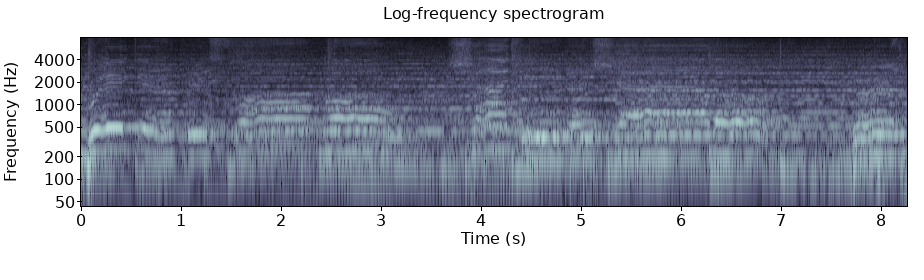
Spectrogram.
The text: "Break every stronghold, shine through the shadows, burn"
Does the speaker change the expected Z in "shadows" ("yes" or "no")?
yes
